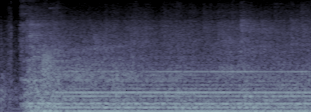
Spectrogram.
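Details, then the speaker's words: Garage door opener after lubrication: low, steady motor hum, smooth even drone, no squeaks or grinding. It used to be really loud and annoying and is now unbelievably quiet. "Oprah's used to be really loud and annoying and when we got a lubricated unbelievably quiet"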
